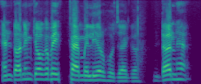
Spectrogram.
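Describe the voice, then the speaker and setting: A man's voice: high-pitched, quick pace, darkish tone, no room sound. A man teaching an exam vocabulary lesson, asking the listener rhetorical questions over and over. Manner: repetitive quizzing asides.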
